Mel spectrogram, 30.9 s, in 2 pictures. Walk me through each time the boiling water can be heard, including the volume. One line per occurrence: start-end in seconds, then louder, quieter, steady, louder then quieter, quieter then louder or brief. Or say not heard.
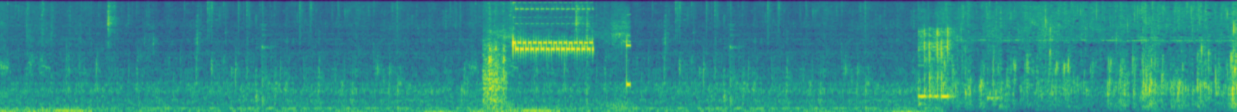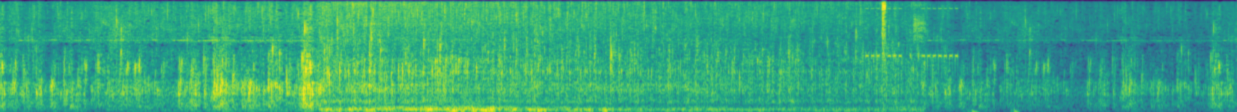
0.0-30.9 louder then quieter.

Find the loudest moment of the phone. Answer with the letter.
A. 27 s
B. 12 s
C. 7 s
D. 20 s
C.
